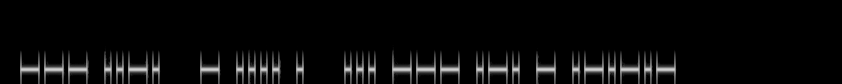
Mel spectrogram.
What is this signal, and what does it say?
Morse code, heard as a keyed tone, about 20 wpm, 700 Hz. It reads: OF THE SORT.
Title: Sentences from Top 1300 Words 20wpm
